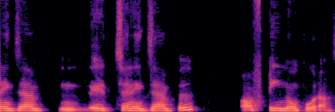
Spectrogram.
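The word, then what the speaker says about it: Ctenophora: और इस एग्जाम्पल जो ये मैंने डायग्राम बनाया, this is an example, it's an example of टीनोफोरा, CTE, C silent होता है टीनोफोरा में, टीनोफोरा या टीनो प्लाना, एक ही बात है, टीनोफोरा या टीनोप्लाना।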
